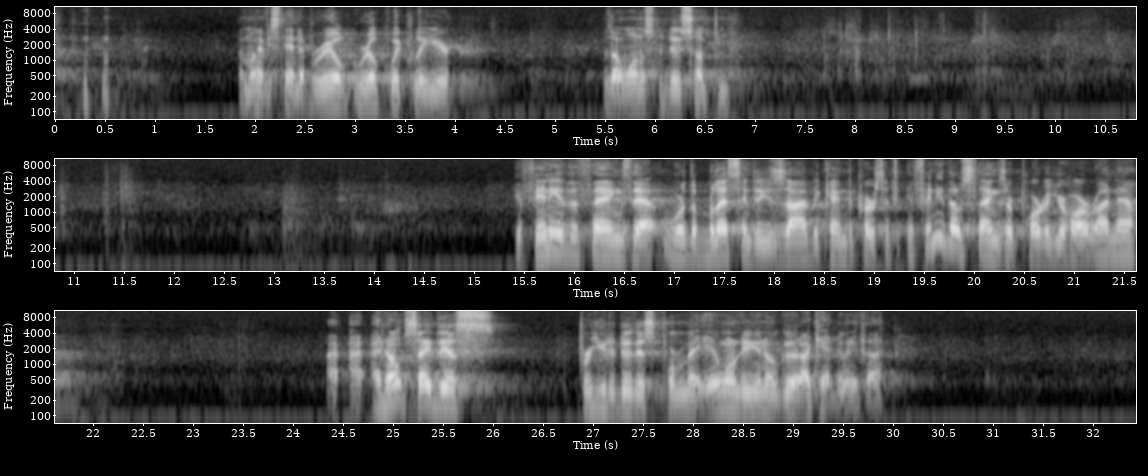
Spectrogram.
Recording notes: Recorded live during our Wednesday night service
